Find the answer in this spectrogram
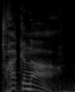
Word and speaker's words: Traquenard: It is Jean-Michel Traquenard. Jean-Michel Traquenard. Traquenard! Traquenard! Traquenard! Traquenard! Enough! Nancy, it's simple, you, just don't pronounce the D!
